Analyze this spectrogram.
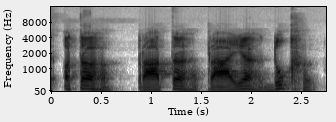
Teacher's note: विसर्ग में इसका उच्चारण ह से होता है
